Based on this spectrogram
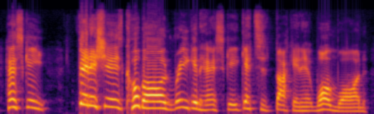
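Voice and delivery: high, loud cry easing into commentary; jubilant goal shout. Real, not acted. Player celebrating Heskey's equaliser, jubilant. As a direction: erupt as the ball goes in, then settle slightly. His team scores equaliser.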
